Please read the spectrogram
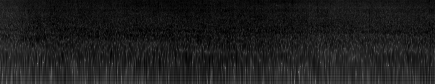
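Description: Small waves washing and foaming over shoreline rocks: a steady rush of surf that swells a little in the first second.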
